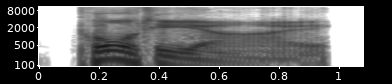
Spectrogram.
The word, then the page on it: portiÊre: British English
